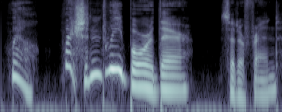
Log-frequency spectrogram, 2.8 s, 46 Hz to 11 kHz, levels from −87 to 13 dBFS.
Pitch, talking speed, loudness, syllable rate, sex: 190 Hz, 190 wpm, -16 LUFS, 4.6 syllables/s, male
